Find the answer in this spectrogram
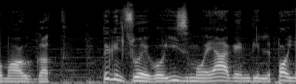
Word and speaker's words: Eärendil: Lo so che è molto da nerd correggere la pronuncia del film, però la pronuncia giusta di questo nome sarebbe Earendil e non Erendil.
